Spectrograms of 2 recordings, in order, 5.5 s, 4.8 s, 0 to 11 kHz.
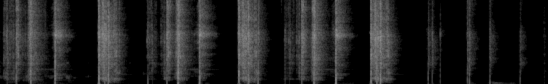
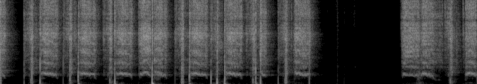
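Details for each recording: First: Healthy Canon A-1 after a full clean, lube and adjust, fired off program mode at various, including slow, shutter speeds. Crisp, clean, even clicks with slow ones drawn out; mirror and shutter sound healthy: normal shutter and mirror operation. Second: Canon camera with a governor unopened for 40 years: rapid sharp high-pitched chirps with each mirror cycle, the so-called shutter squeal, actually a dry mirror damper governor needing lubrication.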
